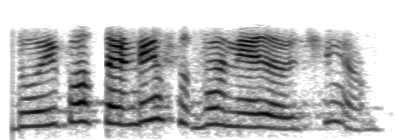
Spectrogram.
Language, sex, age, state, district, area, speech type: Odia, female, 30-45, Odisha, Dhenkanal, rural, conversation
